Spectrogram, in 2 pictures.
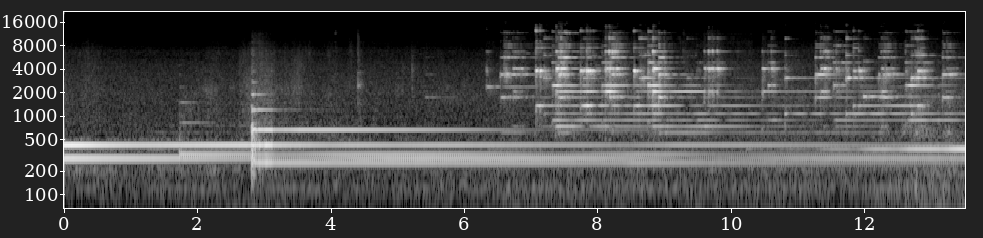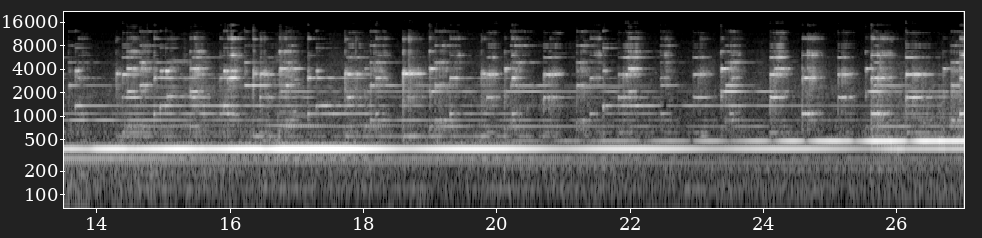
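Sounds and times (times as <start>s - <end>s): singing bowl hum: 0.0s - 27.0s
chimes tinkling: 4.4s - 27.0s.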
